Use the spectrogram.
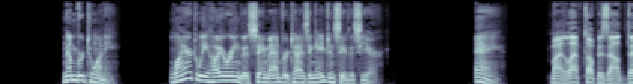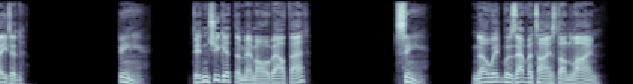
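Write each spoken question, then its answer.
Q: Why aren't we hiring the same advertising agency this year?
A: B: Didn't you get the memo about that?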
